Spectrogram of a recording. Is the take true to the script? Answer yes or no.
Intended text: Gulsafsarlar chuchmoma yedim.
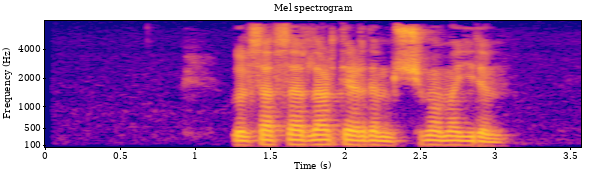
no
